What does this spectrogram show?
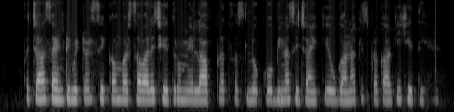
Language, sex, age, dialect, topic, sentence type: Hindi, female, 18-24, Hindustani Malvi Khadi Boli, agriculture, question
